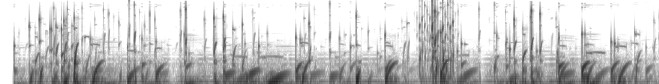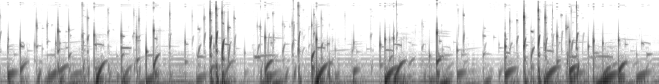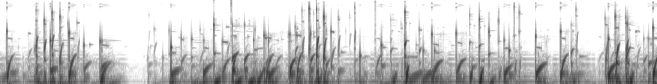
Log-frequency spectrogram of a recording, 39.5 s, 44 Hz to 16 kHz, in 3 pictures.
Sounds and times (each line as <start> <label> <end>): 0.0 bass 39.5
0.6 bubbles 3.1
8.3 bubbles 9.3
9.9 bubbles 11.2
17.1 bubbles 19.8
27.0 bubbles 28.0
31.0 bubbles 33.6
37.6 bubbles 39.5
